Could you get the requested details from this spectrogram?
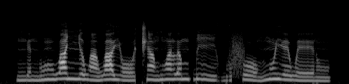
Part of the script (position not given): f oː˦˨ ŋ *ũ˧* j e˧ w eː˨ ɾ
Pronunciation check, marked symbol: incorrect: ũ˦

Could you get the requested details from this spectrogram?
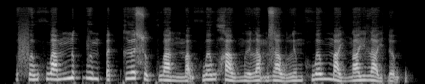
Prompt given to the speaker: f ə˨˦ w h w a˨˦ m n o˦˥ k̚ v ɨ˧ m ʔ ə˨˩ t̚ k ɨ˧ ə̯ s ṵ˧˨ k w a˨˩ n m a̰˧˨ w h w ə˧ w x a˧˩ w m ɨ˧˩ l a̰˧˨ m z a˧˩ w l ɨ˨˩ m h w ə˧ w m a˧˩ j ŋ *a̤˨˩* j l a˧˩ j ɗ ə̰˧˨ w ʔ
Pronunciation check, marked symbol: incorrect: a˧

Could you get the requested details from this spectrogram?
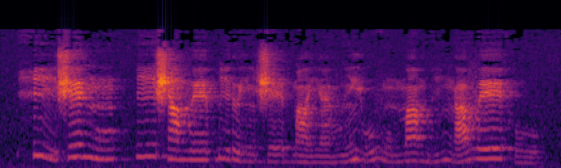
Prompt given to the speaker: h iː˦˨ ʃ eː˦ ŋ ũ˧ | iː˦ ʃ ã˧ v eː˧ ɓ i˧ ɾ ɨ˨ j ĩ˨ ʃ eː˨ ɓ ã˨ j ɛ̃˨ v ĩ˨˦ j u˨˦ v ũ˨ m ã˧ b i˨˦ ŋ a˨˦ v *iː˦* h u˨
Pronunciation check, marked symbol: incorrect: eː˦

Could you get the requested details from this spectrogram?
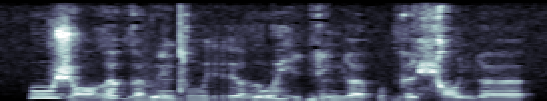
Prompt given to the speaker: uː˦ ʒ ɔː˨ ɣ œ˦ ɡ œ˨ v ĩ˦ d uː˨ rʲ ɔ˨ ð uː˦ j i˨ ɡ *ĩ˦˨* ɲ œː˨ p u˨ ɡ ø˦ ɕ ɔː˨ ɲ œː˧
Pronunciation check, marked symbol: correct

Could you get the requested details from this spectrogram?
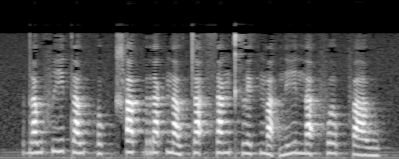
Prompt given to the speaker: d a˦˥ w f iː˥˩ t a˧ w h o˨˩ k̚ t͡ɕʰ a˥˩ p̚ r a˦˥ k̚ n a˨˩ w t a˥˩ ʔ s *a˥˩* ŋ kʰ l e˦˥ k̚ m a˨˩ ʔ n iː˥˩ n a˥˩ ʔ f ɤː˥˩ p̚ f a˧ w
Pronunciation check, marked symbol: correct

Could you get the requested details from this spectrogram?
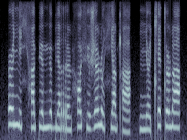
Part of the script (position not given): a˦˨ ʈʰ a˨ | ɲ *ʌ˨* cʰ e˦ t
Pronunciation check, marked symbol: incorrect: ə˞˨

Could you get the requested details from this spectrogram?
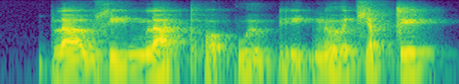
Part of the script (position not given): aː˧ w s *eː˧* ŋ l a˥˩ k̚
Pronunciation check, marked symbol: incorrect: iː˧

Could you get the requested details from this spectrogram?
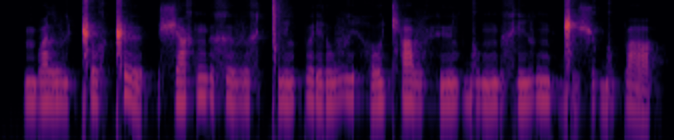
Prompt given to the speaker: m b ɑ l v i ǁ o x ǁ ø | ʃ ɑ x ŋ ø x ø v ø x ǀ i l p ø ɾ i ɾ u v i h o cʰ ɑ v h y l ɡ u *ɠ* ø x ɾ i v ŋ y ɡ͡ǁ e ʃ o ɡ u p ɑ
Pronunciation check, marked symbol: incorrect: ŋ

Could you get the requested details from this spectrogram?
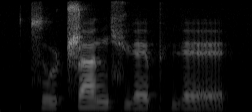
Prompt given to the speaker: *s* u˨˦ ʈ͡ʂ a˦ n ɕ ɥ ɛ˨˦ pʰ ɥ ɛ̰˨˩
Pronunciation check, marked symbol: incorrect: t͡s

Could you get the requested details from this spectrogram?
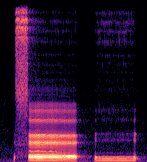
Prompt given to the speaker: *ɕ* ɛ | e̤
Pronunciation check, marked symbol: incorrect: s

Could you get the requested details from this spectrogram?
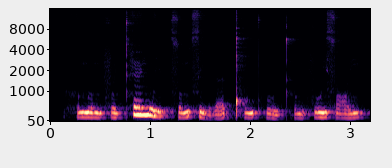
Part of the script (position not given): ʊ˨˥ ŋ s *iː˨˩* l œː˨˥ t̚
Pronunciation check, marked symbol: correct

